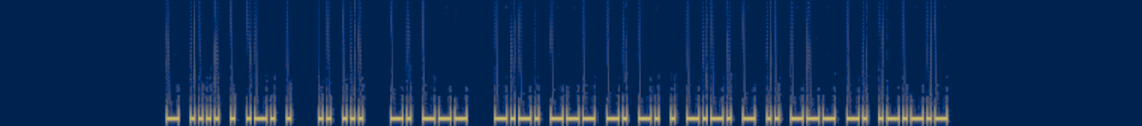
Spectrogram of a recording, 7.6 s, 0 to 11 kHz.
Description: Morse code, heard as a keyed tone, about 44 wpm, 700 Hz. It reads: THERE IS NO CONNECTION.
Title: Sentences from Top 1300 Words 45wpm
